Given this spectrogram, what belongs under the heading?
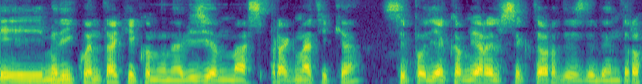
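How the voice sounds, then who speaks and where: A man's fairly low voice, fairly even intonation, moderate pace. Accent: French. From France, Chamonix (Alps). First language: French (speaking Spanish). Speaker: startup CEO. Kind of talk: panel discussion.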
